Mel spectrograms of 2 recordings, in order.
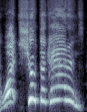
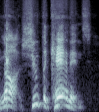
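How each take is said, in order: First: High-pitched incredulous echo; mock disbelief. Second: Drawn-out dismissive command, pitch raised; mock a ruthless commander giving the order; slow, offhand retold order. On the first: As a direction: repeat the order as if you can't believe it. Repeats the order in disbelief.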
